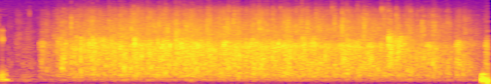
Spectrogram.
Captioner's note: audience clapping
